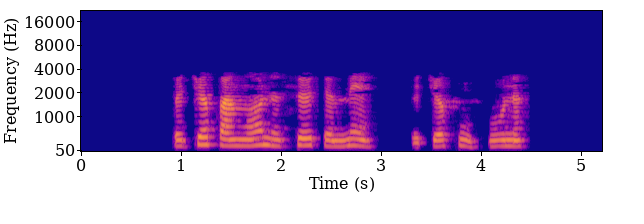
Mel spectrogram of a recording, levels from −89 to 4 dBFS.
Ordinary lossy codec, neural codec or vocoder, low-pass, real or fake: MP3, 16 kbps; autoencoder, 48 kHz, 128 numbers a frame, DAC-VAE, trained on Japanese speech; 3.6 kHz; fake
